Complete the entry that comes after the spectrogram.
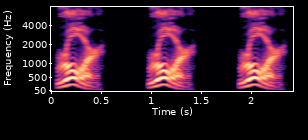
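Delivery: three bellowing beast roars in a row; fierce roars. A narrator's reading. The Minotaur roars from the projection screen, fierce roars. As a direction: roar again and again like an enraged bull. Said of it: "a series of fierce roars".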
